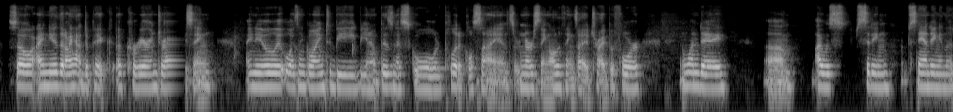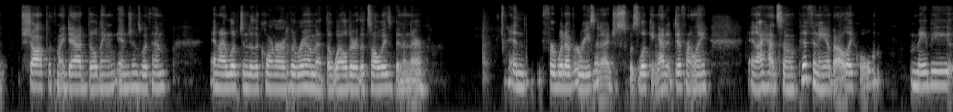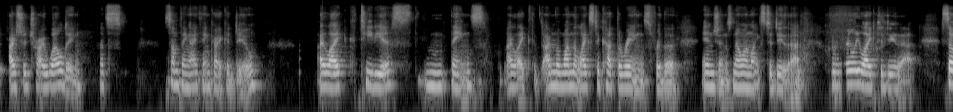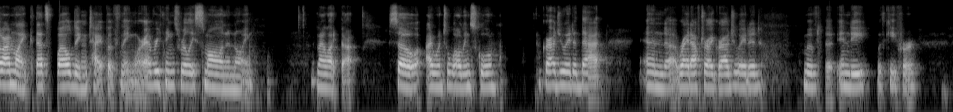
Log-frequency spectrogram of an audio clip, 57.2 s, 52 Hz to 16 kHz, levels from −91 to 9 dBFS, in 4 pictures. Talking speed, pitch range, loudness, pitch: 175 wpm, 180-195 Hz, -25 LUFS, 190 Hz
